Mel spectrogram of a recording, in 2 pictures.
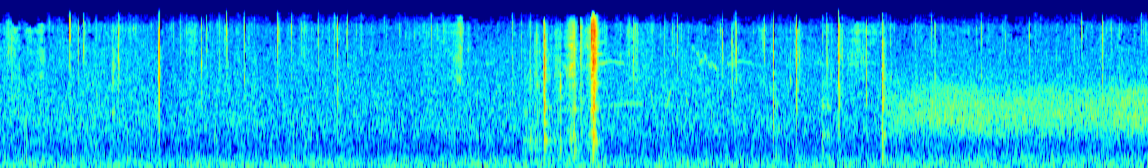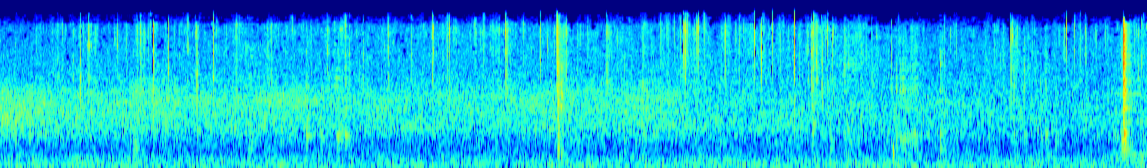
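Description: Wood campfire crackling, with scattered sharp pops and snaps over a steady low rumble; a soft hiss rises for a few seconds in the middle.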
